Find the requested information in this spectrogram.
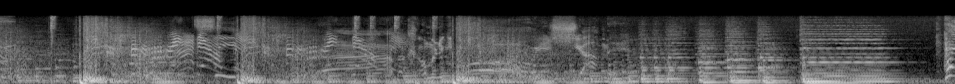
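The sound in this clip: Gunshots crack during a Wild West video game shootout at a robbery; several loud, sharp shots and booms punctuate the scene, with game characters talking between and over them.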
